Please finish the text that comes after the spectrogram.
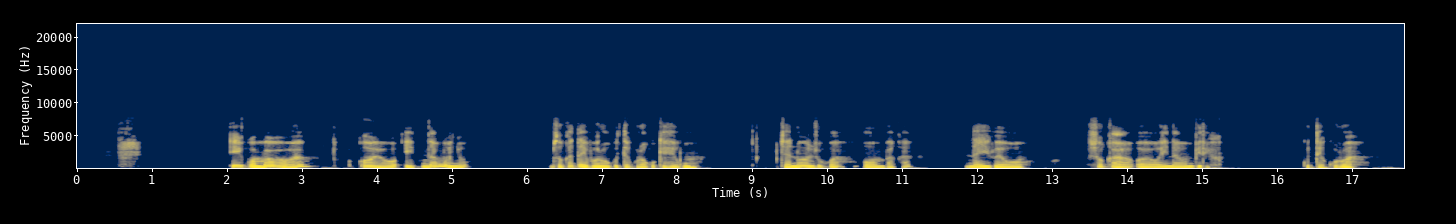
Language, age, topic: Oshiwambo, 25-35, agriculture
